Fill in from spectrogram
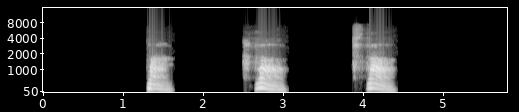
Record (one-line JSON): {"exhalation_length": "5.8 s", "exhalation_amplitude": 28412, "exhalation_signal_mean_std_ratio": 0.31, "survey_phase": "beta (2021-08-13 to 2022-03-07)", "age": "45-64", "gender": "Female", "wearing_mask": "No", "symptom_cough_any": true, "symptom_runny_or_blocked_nose": true, "symptom_shortness_of_breath": true, "symptom_abdominal_pain": true, "symptom_diarrhoea": true, "symptom_fatigue": true, "symptom_fever_high_temperature": true, "symptom_headache": true, "symptom_other": true, "symptom_onset": "3 days", "smoker_status": "Never smoked", "respiratory_condition_asthma": false, "respiratory_condition_other": false, "recruitment_source": "Test and Trace", "submission_delay": "2 days", "covid_test_result": "Positive", "covid_test_method": "RT-qPCR", "covid_ct_value": 23.3, "covid_ct_gene": "ORF1ab gene"}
